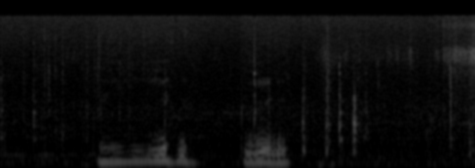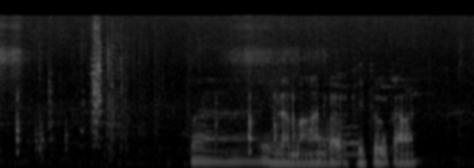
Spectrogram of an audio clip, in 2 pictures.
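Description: Young roosters crow loudly close by.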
